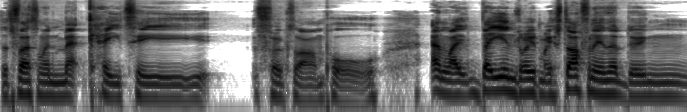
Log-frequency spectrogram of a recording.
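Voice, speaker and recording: The recording is very clean, with a silent background. A man speaks at a fairly quick pace and medium pitch, with ordinary pitch variation. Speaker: spoken word poet and podcast host. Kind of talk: casual chat. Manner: fast.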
